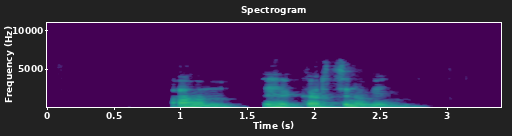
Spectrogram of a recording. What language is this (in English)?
Czech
